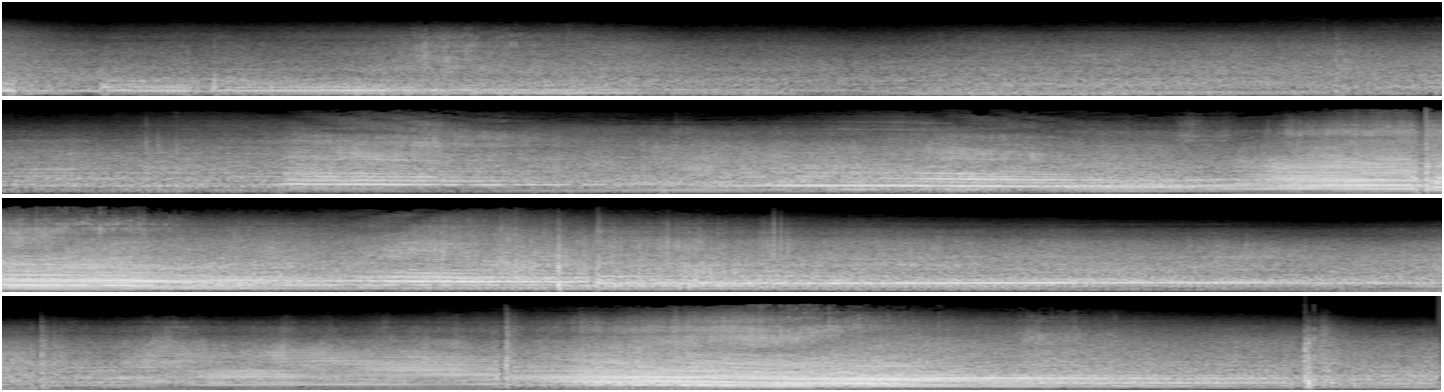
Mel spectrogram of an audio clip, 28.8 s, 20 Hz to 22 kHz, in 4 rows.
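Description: Bentley Continental GT3 race cars' twin-turbo V8 engines under hard acceleration as they pass by, the engine note rising and falling in pitch. The sound swells and fades with each pass, loudest about halfway through and again near the end.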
